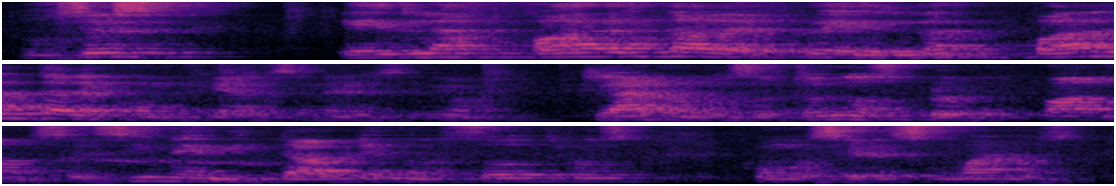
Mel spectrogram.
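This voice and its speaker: A man preaching a sermon with passion, at times raising his voice almost to a shout. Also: on the high side, normal speed. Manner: impassioned preaching, rising to near shouts at times. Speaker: pastor. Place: large echoey auditorium. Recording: echoey hall, mic at a distance.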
